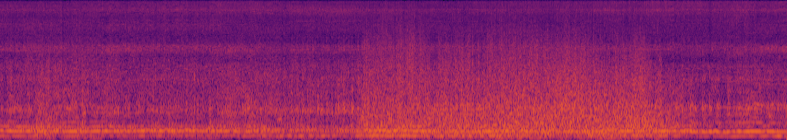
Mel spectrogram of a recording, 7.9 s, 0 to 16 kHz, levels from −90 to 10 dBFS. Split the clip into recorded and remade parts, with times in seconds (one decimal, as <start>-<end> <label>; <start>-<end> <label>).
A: 0.0-0.6 recorded; 0.6-2.9 remade; 2.9-6.7 recorded; 6.7-7.9 remade

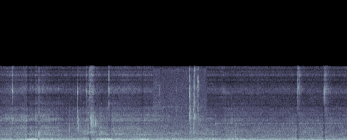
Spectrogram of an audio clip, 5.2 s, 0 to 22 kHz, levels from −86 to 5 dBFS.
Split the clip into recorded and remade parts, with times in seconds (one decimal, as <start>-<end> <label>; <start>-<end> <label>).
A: 0.0-2.3 remade; 2.3-3.1 recorded; 3.1-5.2 remade

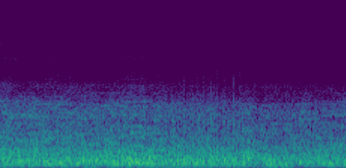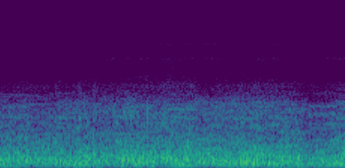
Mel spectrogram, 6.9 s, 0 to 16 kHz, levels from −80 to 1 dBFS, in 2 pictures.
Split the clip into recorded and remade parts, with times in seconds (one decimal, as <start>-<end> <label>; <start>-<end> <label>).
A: 0.0-1.6 remade; 1.6-2.4 recorded; 2.4-6.9 remade

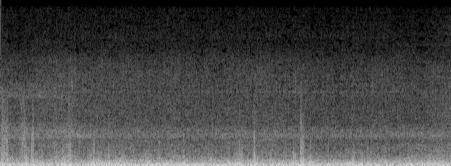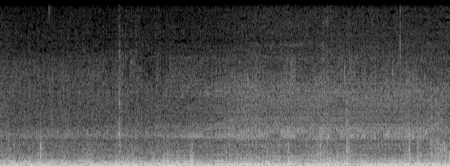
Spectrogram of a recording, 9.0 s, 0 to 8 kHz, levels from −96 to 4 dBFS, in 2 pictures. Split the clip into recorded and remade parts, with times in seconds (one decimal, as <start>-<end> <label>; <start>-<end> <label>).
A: 0.0-3.9 recorded; 3.9-4.6 remade; 4.6-9.0 recorded

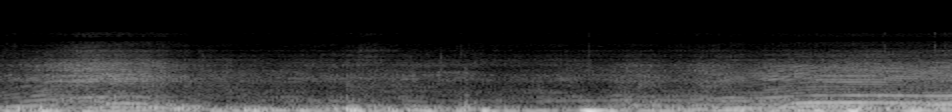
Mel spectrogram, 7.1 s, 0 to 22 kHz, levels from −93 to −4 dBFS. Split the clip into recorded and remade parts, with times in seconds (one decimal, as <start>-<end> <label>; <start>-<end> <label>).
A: 0.0-0.4 recorded; 0.4-3.0 remade; 3.0-3.7 recorded; 3.7-5.4 remade; 5.4-7.1 recorded

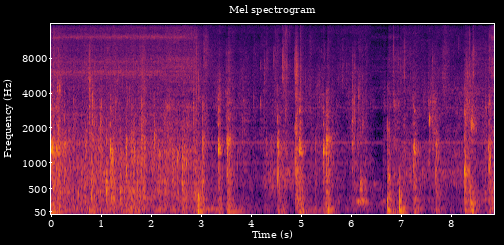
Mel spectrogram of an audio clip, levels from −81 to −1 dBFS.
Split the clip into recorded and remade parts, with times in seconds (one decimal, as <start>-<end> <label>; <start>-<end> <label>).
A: 0.0-2.3 recorded; 2.3-2.9 remade; 2.9-6.4 recorded; 6.4-7.0 remade; 7.0-8.9 recorded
